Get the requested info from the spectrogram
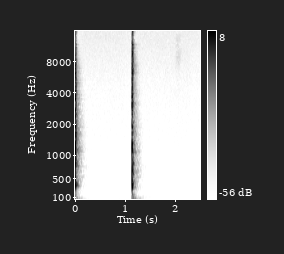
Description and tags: In my endeavour to upload my sound design projects to share it with this amazing community I recorded two slams of a wooden gavel on a wooden table.
(The gear I used for these are an SSL XLogic Alpha VHD PRE and two Neumann KM184 Microphones.)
